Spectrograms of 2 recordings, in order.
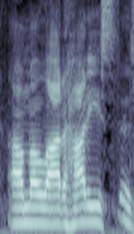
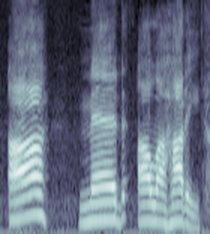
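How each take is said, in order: First: "Ahmad Alahadi" run together in a stumble; stumbled name. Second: "Ahmed Alahadi" sounded out slowly, piece by piece; careful pronunciation. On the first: Host reading a note aloud, stumbling over "Ahmad Alahadi". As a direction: trip over "Ahmad Alahadi", syllables blurred. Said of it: "Sorry, I'm gonna get". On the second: Host working out a hard name, sounding out "Ahmed Alahadi". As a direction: slowly separate "Ah-med" from "Alahadi". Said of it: "took me so long to figure out how to say that name". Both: Real, not acted.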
